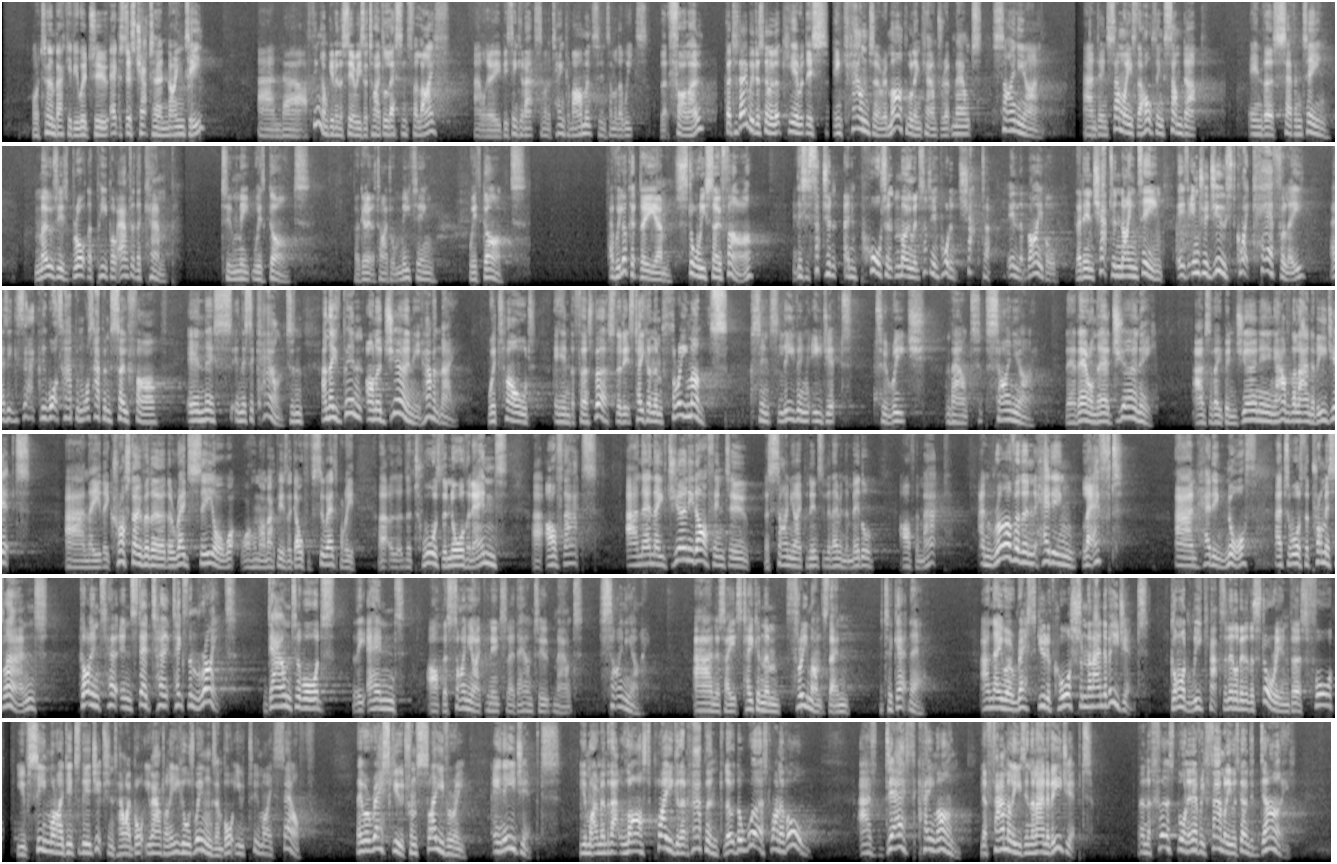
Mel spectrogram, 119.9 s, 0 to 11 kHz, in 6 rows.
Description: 'Exodus: Lessons For Life' Sermon Series: Ashbourne Baptist Church 2026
